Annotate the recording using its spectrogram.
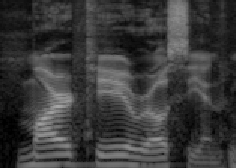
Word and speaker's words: Martirosyan: Martirosyan.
